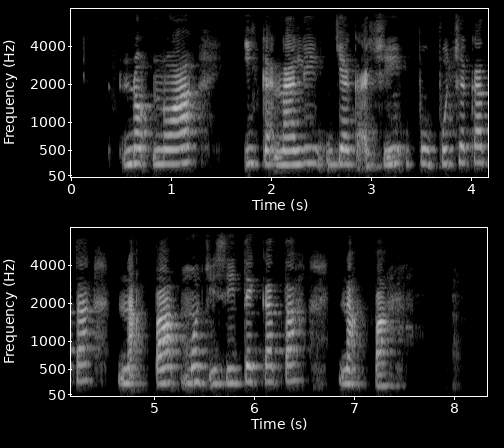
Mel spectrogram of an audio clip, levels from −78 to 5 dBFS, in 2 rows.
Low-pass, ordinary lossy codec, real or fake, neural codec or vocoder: 7.2 kHz; Opus, 64 kbps; real; none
